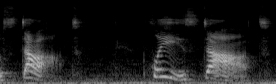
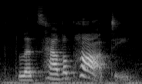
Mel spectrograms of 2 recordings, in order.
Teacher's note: we can remove the raw sound as per british pronunciation and we can fill the gap with a long vowel sound that's ah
